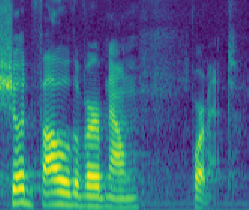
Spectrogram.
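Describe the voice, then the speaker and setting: With noticeable background noise behind him, a man talks at a fairly quick pace in a fairly high pitch. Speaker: conference speaker, system analyst. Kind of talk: conference talk. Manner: fast.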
